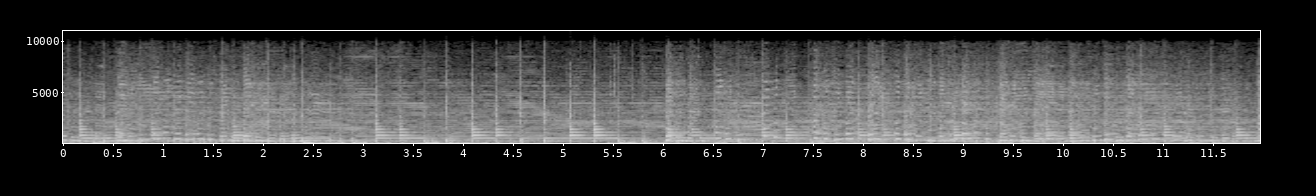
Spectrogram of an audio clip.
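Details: Plucked sitar melody over steady tabla drumming fills the whole stretch, with no animal calls audible.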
